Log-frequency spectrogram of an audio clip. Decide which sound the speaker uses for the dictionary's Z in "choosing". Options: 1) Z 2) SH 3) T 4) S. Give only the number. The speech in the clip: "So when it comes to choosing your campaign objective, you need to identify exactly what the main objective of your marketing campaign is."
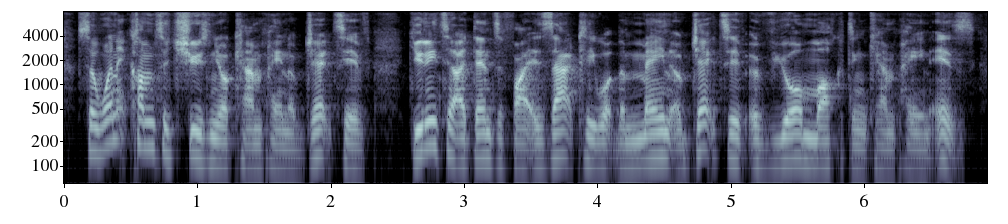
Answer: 1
